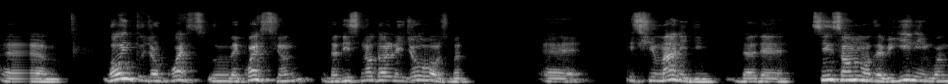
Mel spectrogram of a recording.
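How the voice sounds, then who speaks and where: With an Argentine accent, a man speaks at a fairly high pitch with lively intonation. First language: Spanish. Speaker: astronomer and priest. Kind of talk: panel discussion. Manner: halting.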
